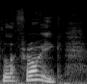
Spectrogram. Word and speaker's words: Laphroaig: mind seeing so themselves laphroaig pronounced laphroaig is an all malt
